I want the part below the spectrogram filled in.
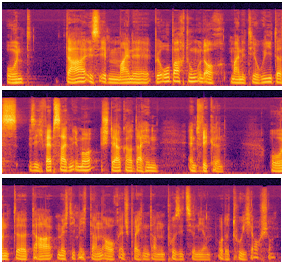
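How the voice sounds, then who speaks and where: A man as an interview guest, calmly explaining his work with a few fillers. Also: medium pitch, normal speed. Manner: calm, explanatory, some fillers. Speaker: guest, web developer. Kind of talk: casual interview chat.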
